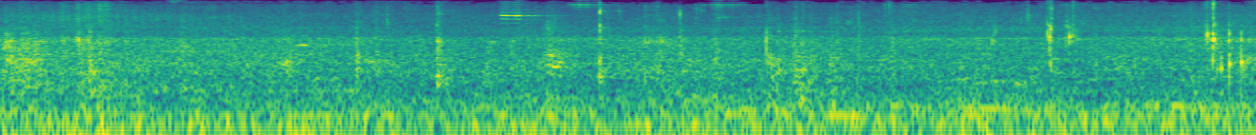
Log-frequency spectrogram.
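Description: Motorcycle engine idling steadily, with a few faint clicks and knocks over it.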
